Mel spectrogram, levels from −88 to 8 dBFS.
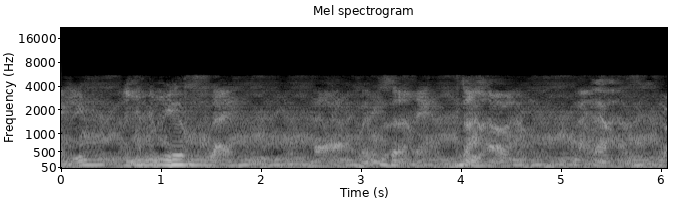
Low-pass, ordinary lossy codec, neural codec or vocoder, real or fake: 5.4 kHz; none; codec, 16 kHz, 1 kbps, FreqCodec, larger model; fake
